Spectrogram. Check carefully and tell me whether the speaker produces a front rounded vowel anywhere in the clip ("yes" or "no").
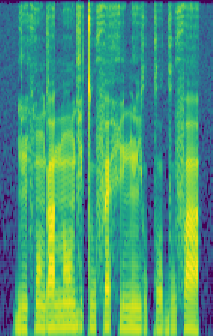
no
